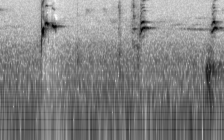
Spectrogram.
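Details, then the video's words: Male canary in song gives three short, bright chirps about a second apart, high-pitched with a slight metallic ring, against a faint background hiss. "Beautiful canary song اواز زيباي قناري نر مست"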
